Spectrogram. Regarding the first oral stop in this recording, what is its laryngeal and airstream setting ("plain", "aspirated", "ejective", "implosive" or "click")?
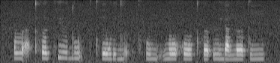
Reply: aspirated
